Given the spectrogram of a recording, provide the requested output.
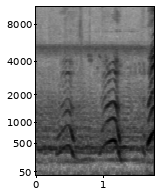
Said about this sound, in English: Get off me, you fucking flying dick! Is that a bee? Hate bees!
